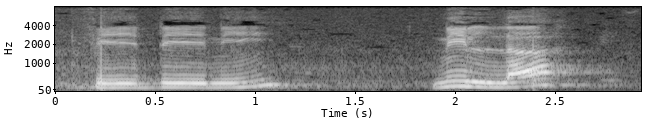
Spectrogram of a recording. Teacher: Lafzul jalalah dibaca dengan nipis.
